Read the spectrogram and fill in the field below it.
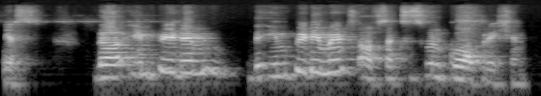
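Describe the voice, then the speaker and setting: A man's voice: very high-pitched, lively intonation, normal speed, a bit bright, roomy sound, low-quality recording. A man lecturing a class, often restarting and repeating "what you call".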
